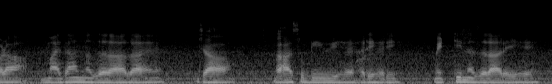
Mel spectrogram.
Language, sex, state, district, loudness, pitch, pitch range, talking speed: Hindi, male, Bihar, Samastipur, -33 LUFS, 95 Hz, 90-100 Hz, 195 wpm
